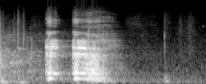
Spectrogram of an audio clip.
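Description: A person clearing their throat in two short bursts about half a second in, followed by a faint click.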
